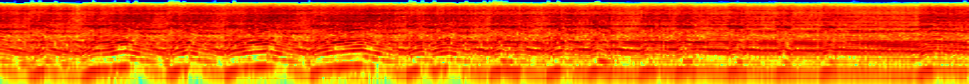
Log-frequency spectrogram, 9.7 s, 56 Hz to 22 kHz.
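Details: Ported little 2375 chainsaw with carb and ignition-timing mods, running straight methanol: quick surging swells, then a high thin buzz with no rich burble. Running lean even when tuned as rich as it goes; the carb needs drilling out.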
